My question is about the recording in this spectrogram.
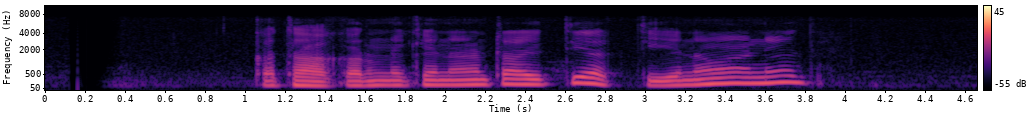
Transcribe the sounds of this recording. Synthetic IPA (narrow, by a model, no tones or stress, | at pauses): kɐt̪ʰaːkɐɾnekenaːʈait̪ːiɐk̚t̪ienɐʋaːned̪e̥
